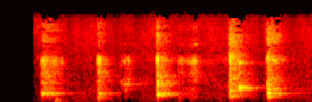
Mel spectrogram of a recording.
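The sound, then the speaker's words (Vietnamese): Dry, harsh coughing from a woman with a long-standing illness: a series of short, rasping bursts about half a second apart, some stronger and some weaker, with no talk. “Phi Duyệt thấy nàng ta lại bắt đầu ho khan”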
